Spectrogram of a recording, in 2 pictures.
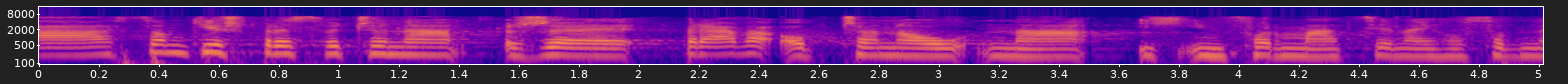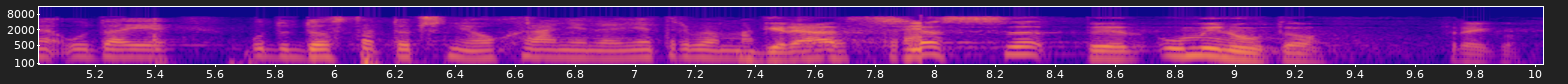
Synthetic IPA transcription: ʔasɔmcɪɛʃpɾɛsʋɛt͡ʃɛnaːʒɛpɾaːʋa̰ʔɔp̚t͡ʃanɔʊnaiɣinfɔɾmaːt͡siɛnaiɣɔsɔbnɛ̰ːʔuːd̪ajɛbud̪uːd̪ɔst̪at̪ɔt͡ʃɲɛɔxɾaːɲɛnɛːɲɛt̪ɾɛbamac̚ɡɾasːiaspɛɾumminuːt̪o | pɾɛ̰ːɡɔ

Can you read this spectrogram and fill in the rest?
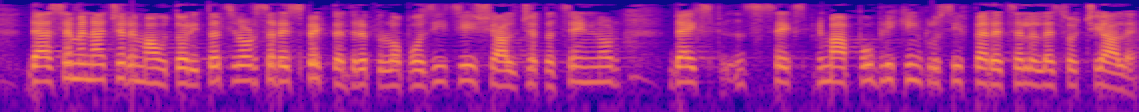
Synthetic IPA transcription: d̪e̞ase̞me̞neat͡ʃe̞ɾe̞maut̪o̞ɾit̪ət̪silo̞rsəɾe̞spe̞k̚t̪e̞d̪ɾe̞p̚t̪ulo̞po̞zit̪sije̞jʃialt͡ʃe̞t̪ət̪se̞nilo̞rd̪easeːkspɾimapublikiŋklusiv̥pe̞ɾe̞t̪se̞le̞le̞so̞t͡ʃiale̞̰

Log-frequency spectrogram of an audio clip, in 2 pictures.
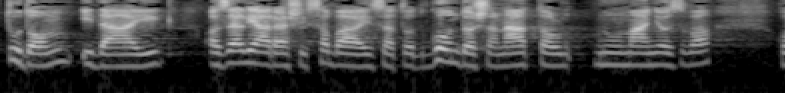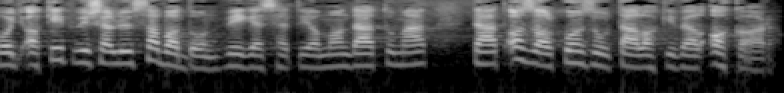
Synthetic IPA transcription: t̪ud̪o̞mid̪aːjiɡ | ɒzɛljaːɾaːʃisɒbaːjozɒt̪o̞d̪ɡo̞nd̪o̞ʃɒnaːt̪ːɒnulmaːɲo̞zʋɒ | ho̞ɟɒkeːpʋiʃɛløːsɒbɒd̪o̞nveːɡɛshɛt̪iɒmɒnd̪aːt̪umaːt̪ːɛɦaːt̪ɒzːɒlko̞nzult̪aːlɒkivɛlɒkɒ̰r

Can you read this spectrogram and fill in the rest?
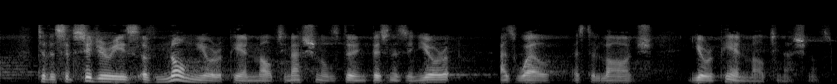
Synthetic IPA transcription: tʰɨðɨsɨb̥sɪd͡ʒəɹizəvnɒ̃njɔɹəpʰĩə̃nmʌlˠtʰinaʃnəl̩ˠzdʉɪ̃ŋbɪznɨsɨ̃njɔɹəp | əzwɛlˠʔəz̥tʰəlɑ̥ːd͡ʒ | jɔɹəpʰĩɨə̃nmʌ̰lˠtʰina̰ʃnə̰l̩ˠz̥

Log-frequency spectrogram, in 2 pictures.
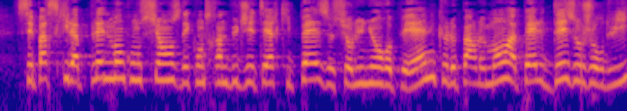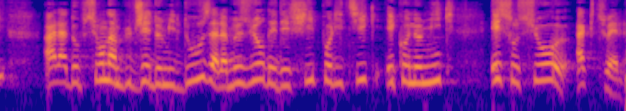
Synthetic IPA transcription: sɛpaʁsə̥kilaplɛnmɑ̃kɔ̃sjɑ̃sd̪ekɔ̃t̪χɛ̃t̪byd̪ʒet̪ɛʁkʲipɛzsyʁlynjɔ̃øʁɔpeɛnkələpaʁləmɑ̃apɛld̪ɛzoʒuʁd̪ɥi | alad̪ɔpsjɔ̃d̪ɛ̃byd̪ʒɛd̪ømild̪uzalaməzyʁd̪ed̪efipɔlit̪ʰikekɔnɔmik | esɔsjoakt̪ɥɛl

